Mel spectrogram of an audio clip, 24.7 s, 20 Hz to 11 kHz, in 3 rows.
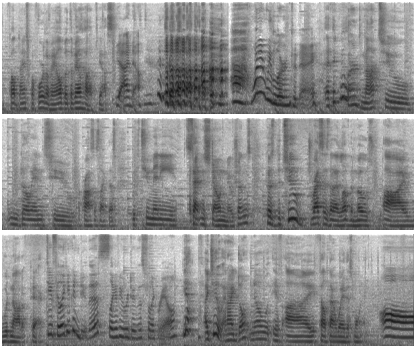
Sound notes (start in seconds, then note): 3.1 both laugh; 4.6 sighs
